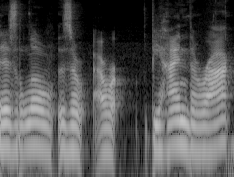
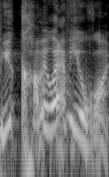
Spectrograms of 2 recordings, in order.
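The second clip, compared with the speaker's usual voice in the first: put-on higher old man character voice; 7 semitones higher than usual. Voicing an old man in a rowboat greeting the players: Salty Jim voice. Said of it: "Salty Jim".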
